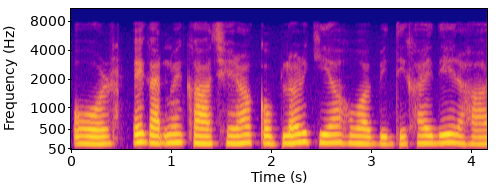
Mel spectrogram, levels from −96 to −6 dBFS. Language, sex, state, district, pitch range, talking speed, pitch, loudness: Hindi, female, Arunachal Pradesh, Papum Pare, 165-185 Hz, 200 wpm, 175 Hz, -17 LUFS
